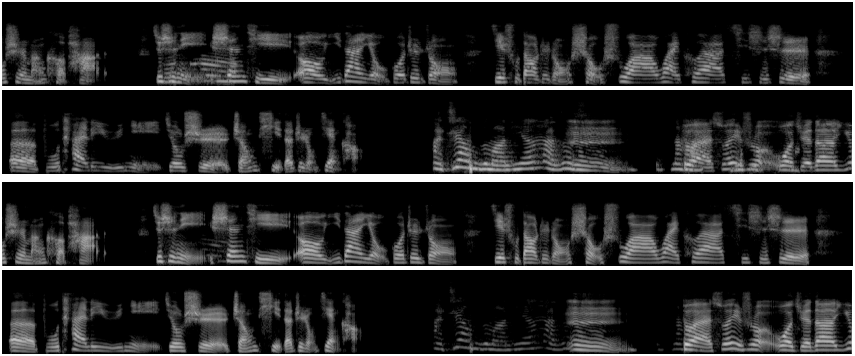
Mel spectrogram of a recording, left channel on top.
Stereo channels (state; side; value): normal; both; correlation 0.67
